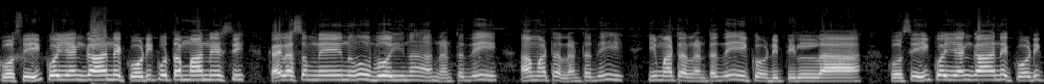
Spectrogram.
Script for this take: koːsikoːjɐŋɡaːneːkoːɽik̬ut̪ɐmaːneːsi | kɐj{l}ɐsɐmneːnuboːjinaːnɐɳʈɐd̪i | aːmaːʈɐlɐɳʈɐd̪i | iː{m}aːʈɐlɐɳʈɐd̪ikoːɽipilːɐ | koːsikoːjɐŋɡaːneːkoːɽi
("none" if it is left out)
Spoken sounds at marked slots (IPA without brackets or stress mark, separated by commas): l, m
